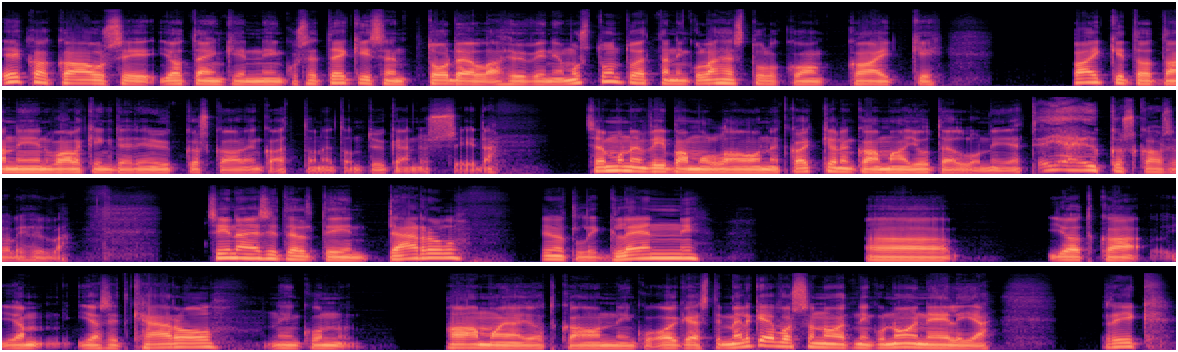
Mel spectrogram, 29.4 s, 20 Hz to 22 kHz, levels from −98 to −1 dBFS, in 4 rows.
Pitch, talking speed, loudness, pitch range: 105 Hz, 145 wpm, -26 LUFS, 95-125 Hz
